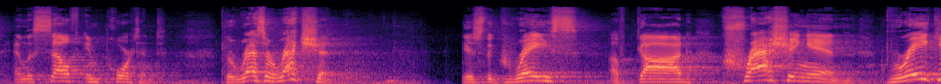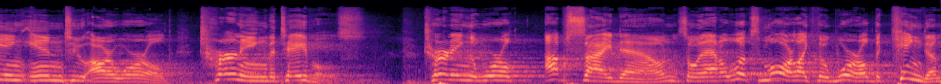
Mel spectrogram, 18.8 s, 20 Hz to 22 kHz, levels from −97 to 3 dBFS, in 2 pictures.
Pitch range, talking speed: 135-210 Hz, 110 wpm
